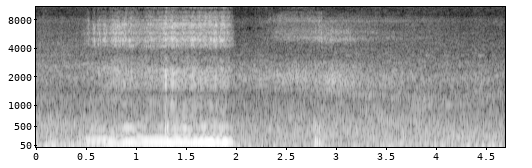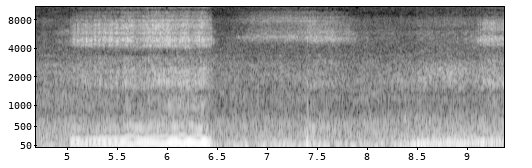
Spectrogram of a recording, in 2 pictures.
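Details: Loud, deep rattling snores on slow breaths, about 13 a minute, with quiet pauses between; ordinary snoring.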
